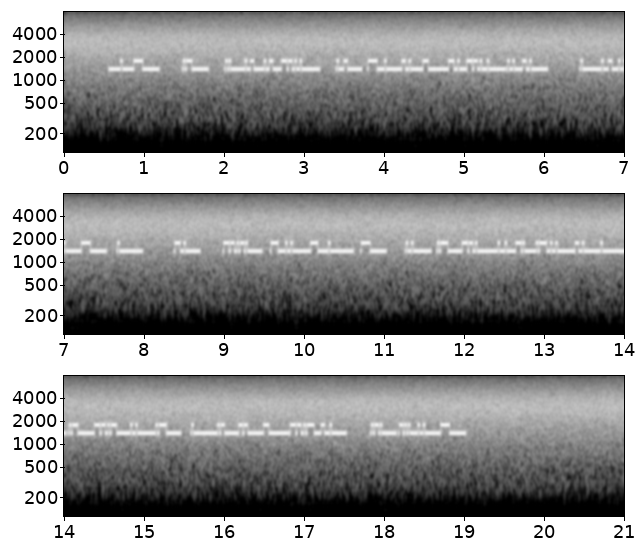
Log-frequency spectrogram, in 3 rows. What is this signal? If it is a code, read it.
TTY/TDD text telephone tones (45.45 baud Baudot), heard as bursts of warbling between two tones, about 400 Hz shift, 1600 Hz centre, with phone line noise. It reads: TZXWW 75PMN Q0U5N DO9T3 QHE0Z Z3BLM ECDR5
